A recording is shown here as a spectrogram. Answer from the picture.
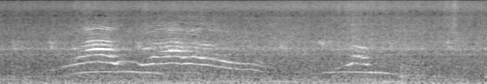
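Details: Loud meowing from an angry cat: drawn-out, arching howls that swell and sag in pitch, then a second shorter wail after a pause, over steady low background hum.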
